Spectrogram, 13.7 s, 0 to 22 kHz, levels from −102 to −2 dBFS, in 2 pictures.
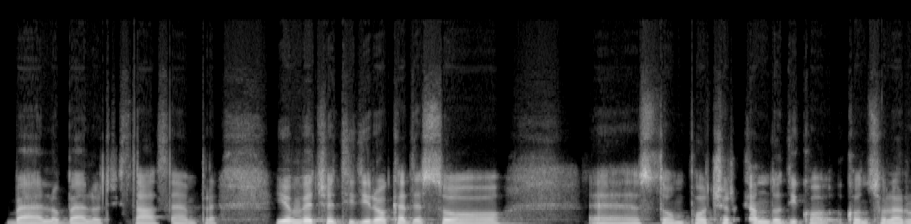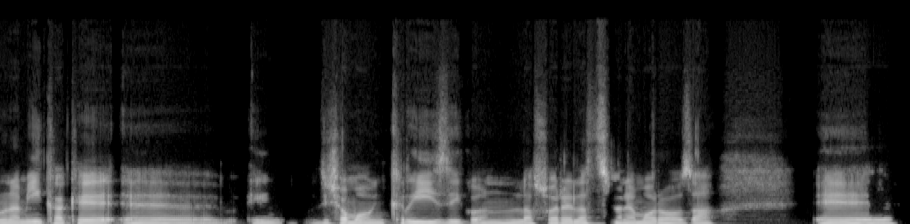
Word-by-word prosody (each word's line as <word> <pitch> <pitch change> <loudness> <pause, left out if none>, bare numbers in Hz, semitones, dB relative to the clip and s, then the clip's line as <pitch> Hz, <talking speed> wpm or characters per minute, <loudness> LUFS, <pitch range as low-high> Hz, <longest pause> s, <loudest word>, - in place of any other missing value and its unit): Bello 130 -1 +1
bello 130 0 0
ci 125 - -13
sta 130 0 -1
sempre. 130 -1 -6 0.4
Io 190 +3 +6
invece 210 -2 +5
ti 170 - -5
dirò 165 +2 +4
che 155 -3 +2
adesso, 150 -4 +1 0.6
ehm, 130 0 -3
sto 135 +4 0
un 150 0 -2
po' 180 +5 0
cercando 170 -1 +1
di 155 0 -3
co 150 +2 -4
consolare 155 0 +1
un'amica 155 +2 +1
che, 155 -1 +3
ehm, 130 - -3
è - - -12
in 150 -2 -3
diciamo 145 +1 0
in 140 -1 -2
crisi 145 -2 +1
con 135 +1 -2
la 135 - +1
sua 150 +3 0
relazione 140 0 0
amorosa, 135 -1 0 0.7
e 130 -3 +1
140 Hz, 145 wpm, -27 LUFS, 135-155 Hz, 0.7 s, Io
